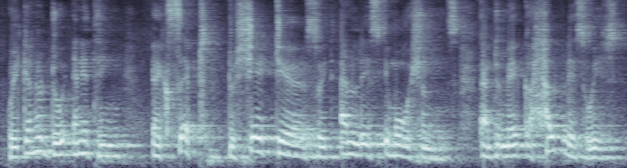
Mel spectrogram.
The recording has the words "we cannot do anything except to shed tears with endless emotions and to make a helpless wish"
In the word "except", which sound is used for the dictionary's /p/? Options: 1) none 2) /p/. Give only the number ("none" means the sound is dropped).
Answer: 2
